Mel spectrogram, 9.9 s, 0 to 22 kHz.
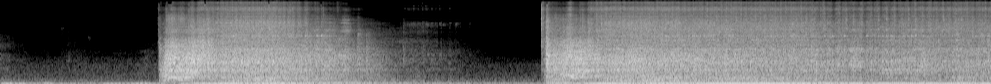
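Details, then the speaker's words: Fire-damaged 1969 Ford Escort MK1 van, crossflow engine, petrol added: fires, fades and dies after a couple of seconds, restarts rough. Coil lead keeps coming out, so intermittent running. "Bloody core wire keeps coming out. Give me a couple of minutes to sort this out and I'll come back here."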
